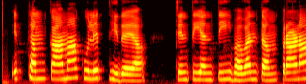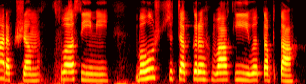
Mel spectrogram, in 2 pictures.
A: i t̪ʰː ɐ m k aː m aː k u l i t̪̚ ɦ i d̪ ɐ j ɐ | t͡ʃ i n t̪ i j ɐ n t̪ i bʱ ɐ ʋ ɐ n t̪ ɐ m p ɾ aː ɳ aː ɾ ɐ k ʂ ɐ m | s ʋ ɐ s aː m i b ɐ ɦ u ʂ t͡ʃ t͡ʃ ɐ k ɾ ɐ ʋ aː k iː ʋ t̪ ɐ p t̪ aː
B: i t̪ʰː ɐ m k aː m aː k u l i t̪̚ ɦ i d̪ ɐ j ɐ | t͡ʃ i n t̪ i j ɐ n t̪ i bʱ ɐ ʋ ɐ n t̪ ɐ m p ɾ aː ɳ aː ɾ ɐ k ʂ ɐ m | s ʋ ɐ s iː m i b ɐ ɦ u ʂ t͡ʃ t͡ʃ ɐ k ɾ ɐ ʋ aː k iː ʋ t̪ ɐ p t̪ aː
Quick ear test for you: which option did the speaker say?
B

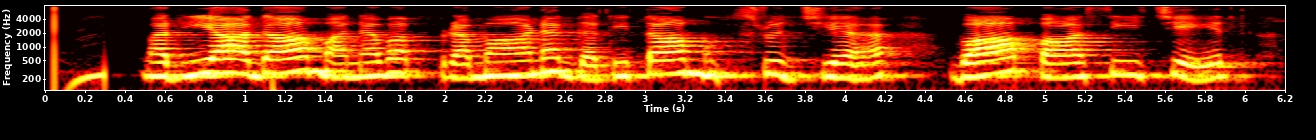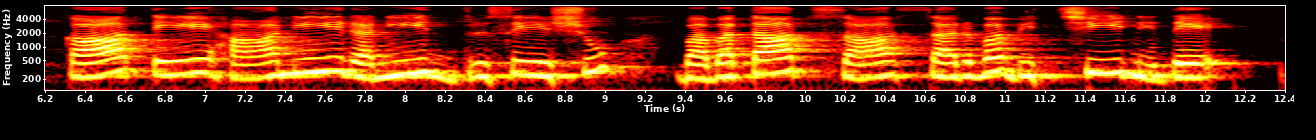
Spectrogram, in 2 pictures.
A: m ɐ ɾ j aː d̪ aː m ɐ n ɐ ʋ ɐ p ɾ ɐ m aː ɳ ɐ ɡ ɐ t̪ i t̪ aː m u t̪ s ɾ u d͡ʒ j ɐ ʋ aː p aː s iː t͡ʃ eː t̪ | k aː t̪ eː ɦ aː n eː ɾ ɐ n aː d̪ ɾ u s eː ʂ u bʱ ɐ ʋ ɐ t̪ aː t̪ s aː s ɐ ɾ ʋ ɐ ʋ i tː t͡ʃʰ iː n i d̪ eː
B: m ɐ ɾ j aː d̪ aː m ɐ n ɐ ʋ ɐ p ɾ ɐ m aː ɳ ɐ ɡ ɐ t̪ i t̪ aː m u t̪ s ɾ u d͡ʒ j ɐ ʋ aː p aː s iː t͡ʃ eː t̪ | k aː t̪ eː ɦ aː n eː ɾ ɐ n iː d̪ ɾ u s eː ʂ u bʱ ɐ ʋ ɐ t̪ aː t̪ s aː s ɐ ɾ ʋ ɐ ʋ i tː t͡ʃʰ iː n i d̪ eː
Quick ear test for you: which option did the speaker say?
B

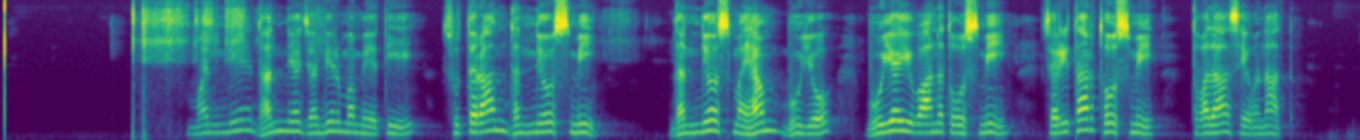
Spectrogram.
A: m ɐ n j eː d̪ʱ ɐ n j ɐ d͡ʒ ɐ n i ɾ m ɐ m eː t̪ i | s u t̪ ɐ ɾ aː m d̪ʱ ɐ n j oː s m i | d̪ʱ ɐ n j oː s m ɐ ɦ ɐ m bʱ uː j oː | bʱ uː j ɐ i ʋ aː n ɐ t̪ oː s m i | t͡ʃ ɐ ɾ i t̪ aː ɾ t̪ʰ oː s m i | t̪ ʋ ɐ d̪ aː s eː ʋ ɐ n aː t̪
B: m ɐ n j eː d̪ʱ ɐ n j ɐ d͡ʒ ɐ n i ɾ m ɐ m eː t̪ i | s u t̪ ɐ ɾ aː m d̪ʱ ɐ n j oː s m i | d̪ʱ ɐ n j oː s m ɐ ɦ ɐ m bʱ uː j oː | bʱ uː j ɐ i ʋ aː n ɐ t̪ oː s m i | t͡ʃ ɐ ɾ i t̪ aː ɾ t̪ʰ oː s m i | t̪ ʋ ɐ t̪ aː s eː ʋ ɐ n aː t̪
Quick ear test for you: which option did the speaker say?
A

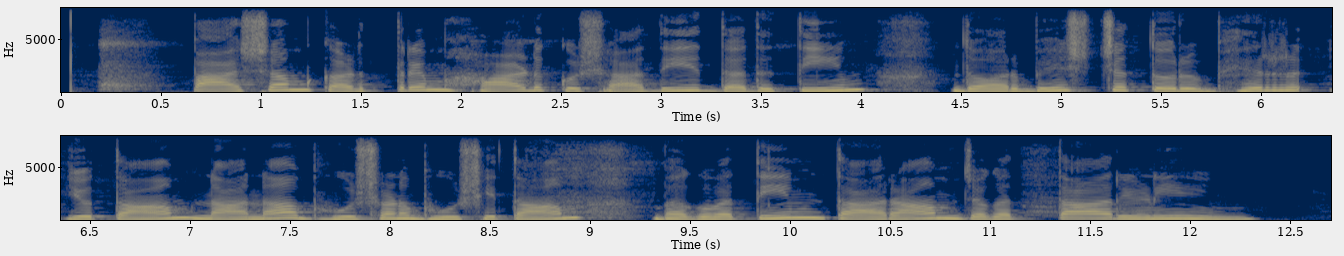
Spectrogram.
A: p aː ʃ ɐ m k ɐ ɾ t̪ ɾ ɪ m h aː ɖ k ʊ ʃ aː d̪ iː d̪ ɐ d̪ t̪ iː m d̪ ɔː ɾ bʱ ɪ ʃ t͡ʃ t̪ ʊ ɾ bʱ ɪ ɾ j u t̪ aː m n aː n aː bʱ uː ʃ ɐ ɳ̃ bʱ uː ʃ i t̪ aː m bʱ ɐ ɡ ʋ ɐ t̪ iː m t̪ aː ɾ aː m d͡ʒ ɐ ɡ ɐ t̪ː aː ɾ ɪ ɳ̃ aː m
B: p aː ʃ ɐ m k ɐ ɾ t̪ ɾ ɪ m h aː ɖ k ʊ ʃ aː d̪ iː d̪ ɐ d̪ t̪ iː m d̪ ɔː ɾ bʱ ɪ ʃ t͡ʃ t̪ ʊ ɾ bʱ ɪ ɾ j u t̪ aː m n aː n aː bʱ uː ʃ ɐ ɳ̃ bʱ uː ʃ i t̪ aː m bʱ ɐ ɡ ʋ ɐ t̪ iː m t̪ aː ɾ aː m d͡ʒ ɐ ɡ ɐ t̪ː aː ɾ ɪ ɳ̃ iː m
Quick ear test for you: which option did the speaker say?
B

